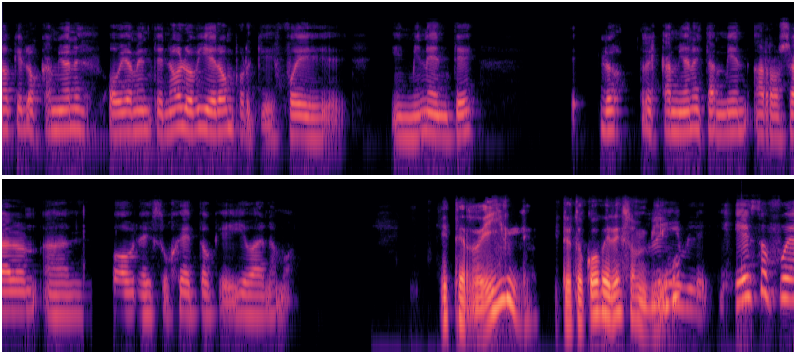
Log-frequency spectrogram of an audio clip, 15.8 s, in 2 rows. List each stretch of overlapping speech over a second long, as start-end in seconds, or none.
none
